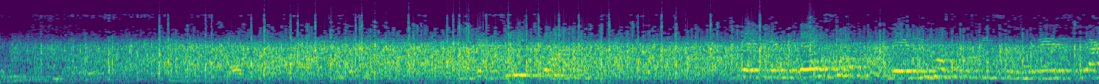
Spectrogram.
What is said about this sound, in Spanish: Yo creo que tú deberías darle un fuerte aplauso a la persona que te invitó.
